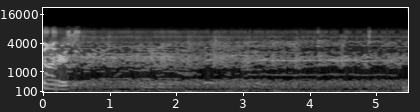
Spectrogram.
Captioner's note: crowd cheers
